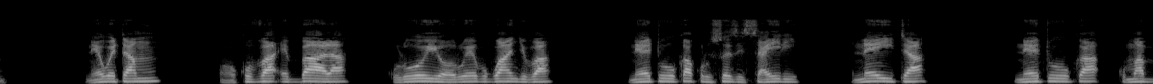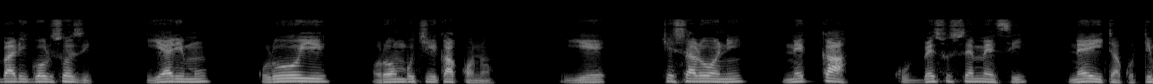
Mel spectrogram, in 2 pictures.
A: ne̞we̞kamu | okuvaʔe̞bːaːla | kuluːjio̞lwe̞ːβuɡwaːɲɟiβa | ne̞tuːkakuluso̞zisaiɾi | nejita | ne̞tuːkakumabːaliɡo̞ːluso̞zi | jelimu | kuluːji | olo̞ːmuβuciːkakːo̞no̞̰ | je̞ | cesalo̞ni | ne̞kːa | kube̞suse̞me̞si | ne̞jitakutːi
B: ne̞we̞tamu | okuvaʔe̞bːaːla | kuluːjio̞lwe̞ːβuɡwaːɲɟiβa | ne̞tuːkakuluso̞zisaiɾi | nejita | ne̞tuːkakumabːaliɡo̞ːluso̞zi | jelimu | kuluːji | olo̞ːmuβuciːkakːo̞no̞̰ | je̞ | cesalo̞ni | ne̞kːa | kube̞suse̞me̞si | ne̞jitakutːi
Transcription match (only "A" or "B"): B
